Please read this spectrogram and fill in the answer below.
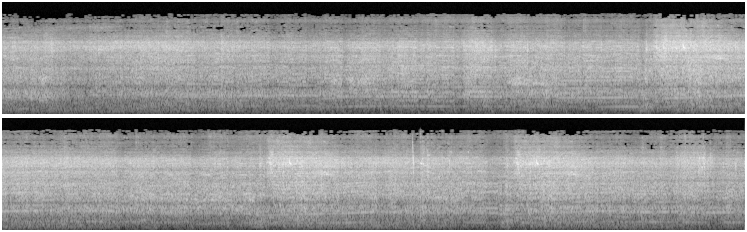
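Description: Racing video game audio from a smartphone's small speaker: a sports car's engine running at high revs, its pitch slowly rising and falling, under a steady rush of speed noise. Brighter rushing surges come about eight, thirteen and sixteen seconds in.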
